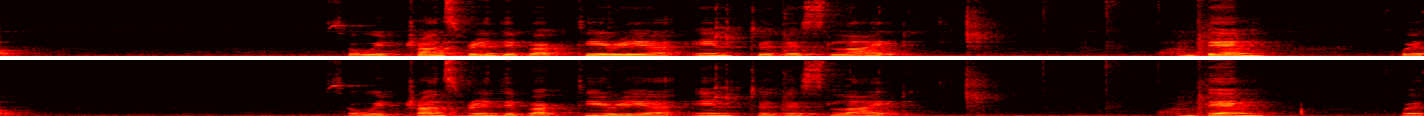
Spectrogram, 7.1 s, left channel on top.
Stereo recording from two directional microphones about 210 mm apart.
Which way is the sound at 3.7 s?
35° right (ahead or behind).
